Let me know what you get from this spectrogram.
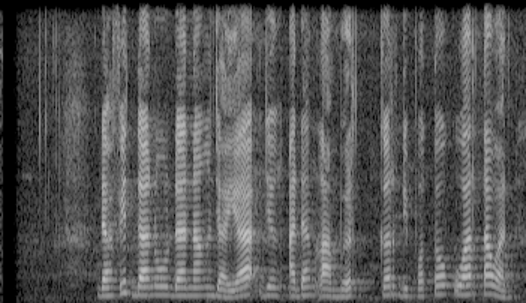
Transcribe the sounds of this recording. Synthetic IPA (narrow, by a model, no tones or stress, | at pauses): dafit̪̚danudanaŋd͡ʒajad͡ʒɨŋadamlambərt̪̚kɨrdipɔt̪ɔkuwart̪awan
